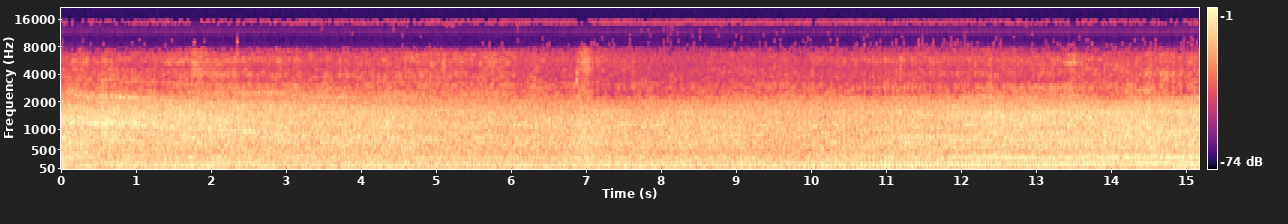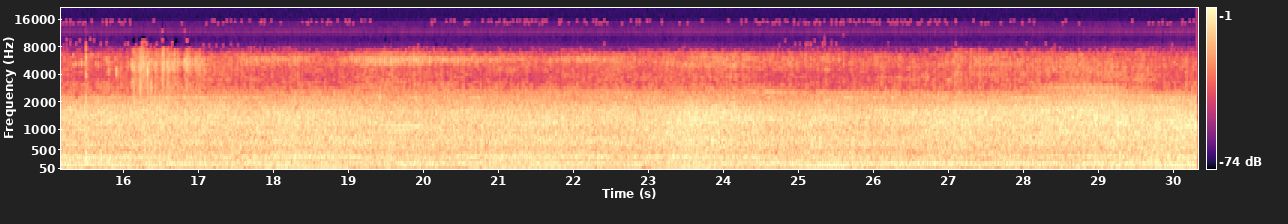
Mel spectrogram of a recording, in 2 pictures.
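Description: Motorcycle engine running while riding, with steady wind and road noise; its low note steps up and down every few seconds as the throttle changes.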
